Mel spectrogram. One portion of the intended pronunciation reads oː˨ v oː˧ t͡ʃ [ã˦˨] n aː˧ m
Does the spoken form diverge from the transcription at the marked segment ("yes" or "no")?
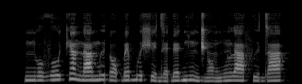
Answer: no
